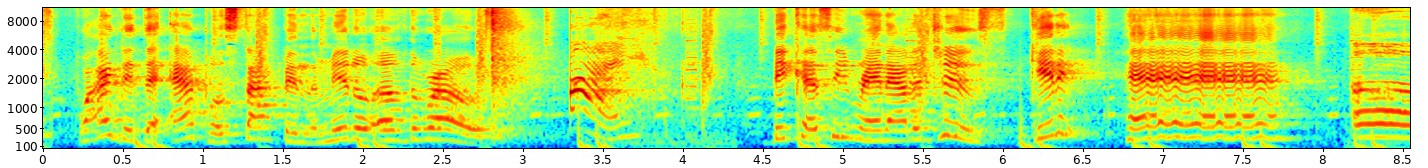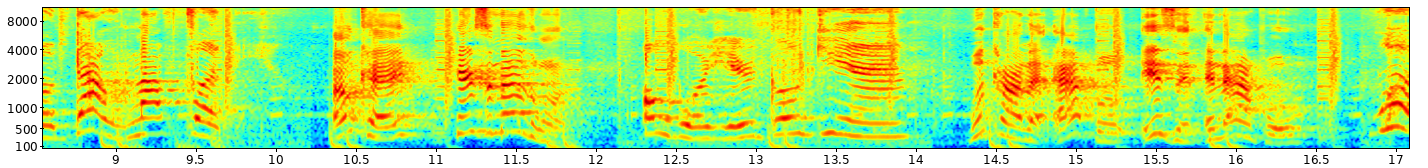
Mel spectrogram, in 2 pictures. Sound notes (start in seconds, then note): 7.6 laughs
